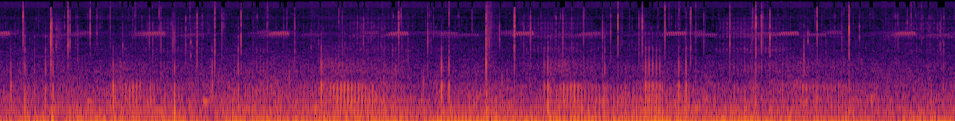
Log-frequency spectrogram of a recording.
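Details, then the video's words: Sleeping kitties purring beside a crackling fireplace in a cozy spring garden ambience: a steady low rumbling purr swelling and easing in slow cycles, with sharp pops of burning wood and short high chirps repeating roughly every second. "Relax with Cute Sleeping Purring Kitties"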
